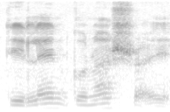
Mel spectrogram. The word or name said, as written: dilEnk7unASa7i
